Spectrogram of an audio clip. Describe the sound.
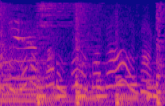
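Cat meows ring out in a few loud, drawn-out calls, each bending up and then down in pitch, with short gaps between them.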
